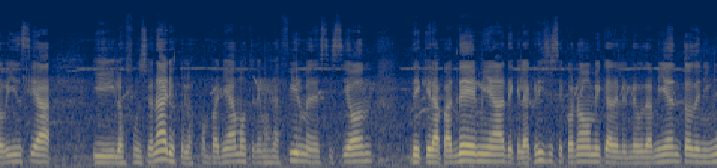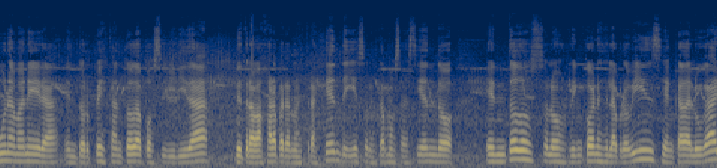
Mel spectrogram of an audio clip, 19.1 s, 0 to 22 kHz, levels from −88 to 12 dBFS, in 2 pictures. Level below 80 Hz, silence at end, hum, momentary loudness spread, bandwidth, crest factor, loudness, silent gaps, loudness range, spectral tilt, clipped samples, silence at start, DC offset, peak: -52 dBFS; 0 s; none; 11 LU; 12 kHz; 18 dB; -24 LUFS; none; 4 LU; -6.5 dB/octave; under 0.1%; 0 s; under 0.1%; -6 dBFS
